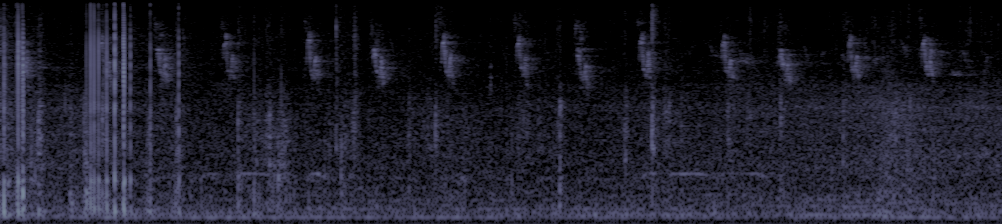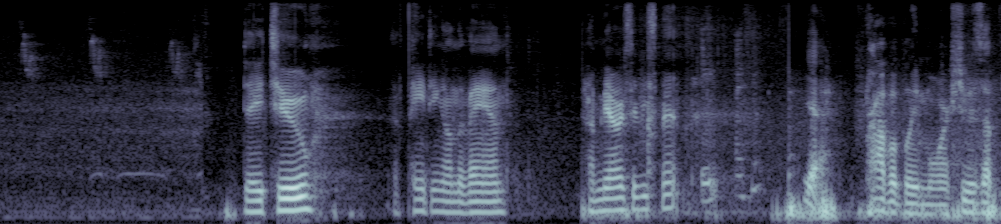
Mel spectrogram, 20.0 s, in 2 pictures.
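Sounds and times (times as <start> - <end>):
small bird chirping: 0.0 - 12.1.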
